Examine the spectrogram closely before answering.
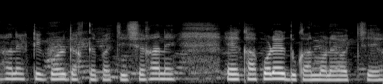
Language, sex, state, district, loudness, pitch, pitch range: Bengali, female, Assam, Hailakandi, -17 LUFS, 240 Hz, 220-255 Hz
